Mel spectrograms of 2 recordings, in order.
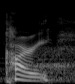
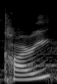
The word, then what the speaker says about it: Kauri: Something of mine that I get from my great-grandmother, and that is my name, Kari. If there's anyone here who does not know me, I am the youth pastor and children's pastor here, and my name is Kari, and it is spelled K-A-U-R-I.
